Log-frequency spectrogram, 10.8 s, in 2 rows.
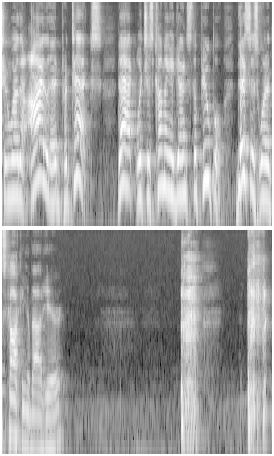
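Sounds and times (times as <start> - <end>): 
speech: 0.0 - 6.7
person with a cold coughing: 9.0 - 9.6, 10.3 - 10.8.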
